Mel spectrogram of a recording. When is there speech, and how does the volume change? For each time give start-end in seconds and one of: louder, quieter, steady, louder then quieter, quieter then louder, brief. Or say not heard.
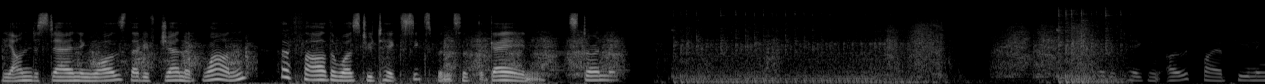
0.0-6.2 quieter then louder
10.8-12.6 brief.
